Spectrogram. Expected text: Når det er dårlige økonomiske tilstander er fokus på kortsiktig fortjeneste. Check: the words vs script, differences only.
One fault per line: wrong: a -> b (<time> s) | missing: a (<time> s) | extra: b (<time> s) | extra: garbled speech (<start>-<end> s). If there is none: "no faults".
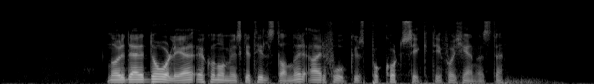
no faults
